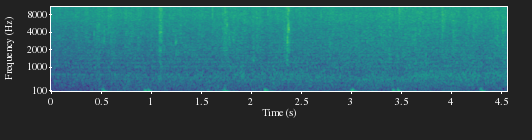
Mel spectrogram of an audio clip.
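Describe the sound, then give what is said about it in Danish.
Steady rain hisses and splashes down on a road, with heavier drops landing in irregular, dull thuds every half second or so. No voices are heard. “En lille hjort liggende i en pøl af blod på vejen med regn slaskende ned på kroppen.”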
